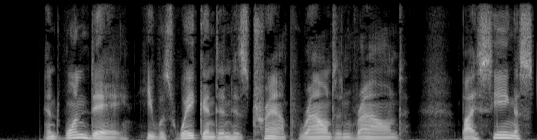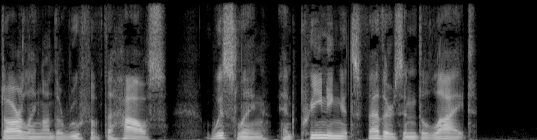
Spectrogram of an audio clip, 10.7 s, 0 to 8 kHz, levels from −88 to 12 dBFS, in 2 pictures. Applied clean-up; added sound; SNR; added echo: none; none; none; none.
